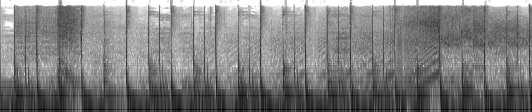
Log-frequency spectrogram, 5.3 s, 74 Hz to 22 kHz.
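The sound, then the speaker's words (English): Loud, pounding choral music with heavy rhythmic hits in a very fast, ravey mixed set, while a pop song brought in about 50 seconds in drifts in underneath, echoey, the two pieces layered together without any talking. “So you can hear … there in the background, echoing her way in.”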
